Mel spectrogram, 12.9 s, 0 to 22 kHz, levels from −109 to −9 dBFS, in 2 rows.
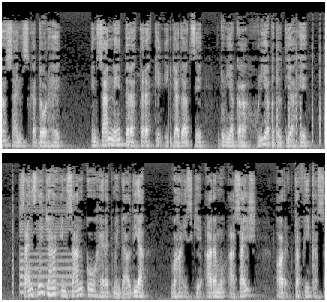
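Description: MP3 compression runs through the whole clip, with plainly audible damage: a watery, swirling texture, dulled treble and smeared attacks. This likely comes from encoding at a low bitrate around 64 kbps, where weak frequency lines drop in and out from frame to frame.

A gap at a join of encoded pieces opens at 3.33 s. It is a silence of about 30 ms with smeared edges, and the sound resumes exactly where it stopped. The pieces were encoded separately and joined untrimmed, so encoder delay and final-frame padding remain as dead air.

GSM signalling bursts run from 5.40 to 6.82 s, a galloping dit-dit-dit of short buzzes roughly 5 dB below the signal. A nearby 2G phone is sending brief groups of radio bursts, which the audio circuit rectifies into audible pulses at a 217 Hz rate.

GSM phone buzz follows from 6.82 to 7.89 s. It is a hard, raspy, harmonic-rich 217 Hz buzz about 10 dB below the signal and unrelated to it. 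Here the phone is in a call, and its bursts arrive 217 times a second and are rectified into the audio.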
